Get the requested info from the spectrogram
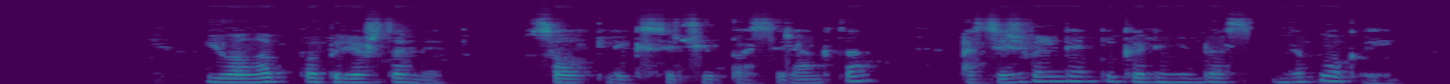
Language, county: Lithuanian, Kaunas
